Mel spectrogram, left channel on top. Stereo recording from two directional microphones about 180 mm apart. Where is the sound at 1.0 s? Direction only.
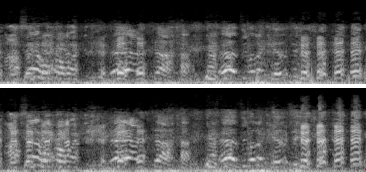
55° left (ahead or behind).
